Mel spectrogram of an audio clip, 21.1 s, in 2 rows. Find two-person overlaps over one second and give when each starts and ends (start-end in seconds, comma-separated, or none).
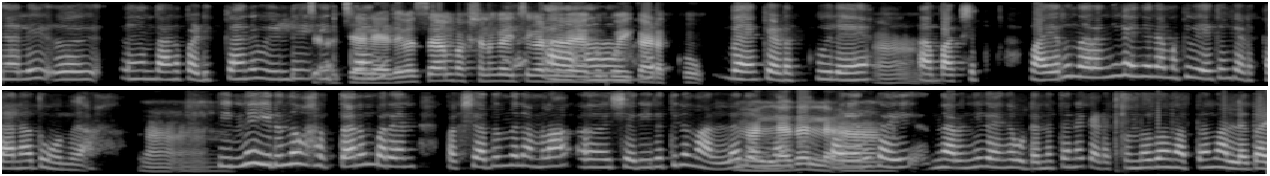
none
